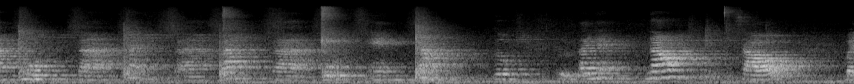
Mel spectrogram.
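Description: Mostly a woman speaking, with the thuds and taps of dance steps on a wooden floor.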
